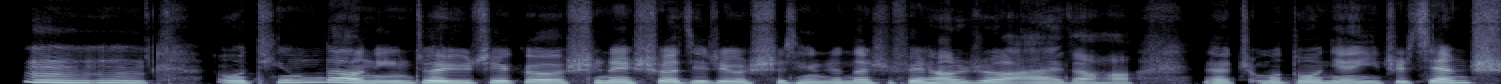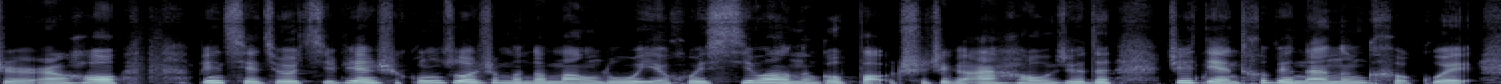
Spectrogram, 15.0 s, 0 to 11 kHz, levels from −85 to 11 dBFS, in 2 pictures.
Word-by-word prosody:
嗯 255 -3 +2
嗯， 230 - -3 0.3
我 235 -1 +1
听 275 +4 -2
到 275 -4 +7
您 215 -1 +1
对 230 -1 +7
于 225 - +1
这 230 0 +2
个 205 -2 +3
室 240 - -3
内 215 -2 +4
设 220 0 +2
计 215 -2 0
这 205 -1 0
个 200 - +2
事 225 +2 -3
情 200 -3 -1
真 210 +1 -1
的 210 0 +1
是 210 - -9
非 225 +1 +2
常 205 -2 +3
热 225 0 +1
爱 200 0 +1
的 180 -2 -1
哈， 200 - -3 0.3
呃， 195 -1 0
这 230 +3 -14
么 215 -2 -1
多 220 +1 +1
年 195 -3 0
一 205 - -3
直 195 -2 -2
坚 235 +3 +3
持， 195 -6 -3
然 180 +1 -1
后 205 0 +3 0.3
并 230 +1 +2
且 210 -3 -3
就 200 +1 -1
即 200 -1 -8
便 225 +1 +1
是 215 0 -9
工 230 0 -3
作 225 -2 +3
这 220 +1 -5
么 205 -1 -2
地 200 - -1
忙 170 -3 -1
碌， 210 -1 -1
也 175 -3 -3
会 200 +2 -2
希 230 +4 -4
望 225 -3 +3
能 195 0 -3
够 190 +1 -1
保 195 - -1
持 200 - -9
这 200 0 -5
个 185 - -4
爱 185 - +1
好， 190 -1 -3
我 180 +2 -3
觉 190 0 -2
得 205 +1 -1 0.2
这 240 0 +1
点 190 -5 +1
特 245 +6 -6
别 215 - +2
难 175 -3 +1
能 195 +3 -3
可 - - -6
贵。 175 -2 -2
210 Hz, 295 characters per minute, -24 LUFS, 195-230 Hz, 0.3 s, 到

